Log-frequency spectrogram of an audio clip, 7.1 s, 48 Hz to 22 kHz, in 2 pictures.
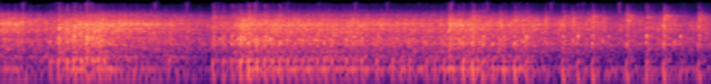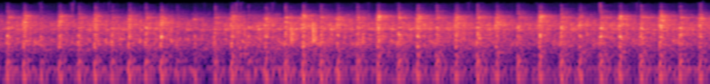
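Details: BSA A65 twin on its first run after a full rebuild, smoky from about 1.5 pints of oil poured into the crankcases. It settles from blips into a loping, slightly uneven beat with no knock or clatter; ignition timing may need adjusting. Normal running.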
